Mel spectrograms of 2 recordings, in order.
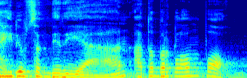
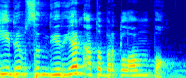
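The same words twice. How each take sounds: First: The question is spoken slowly and deliberately. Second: The question is spoken at a normal pace.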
